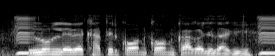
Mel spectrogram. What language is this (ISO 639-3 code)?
bho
